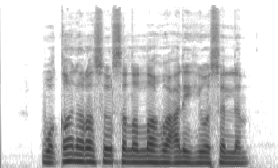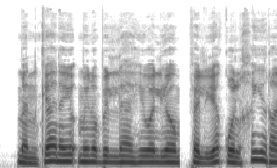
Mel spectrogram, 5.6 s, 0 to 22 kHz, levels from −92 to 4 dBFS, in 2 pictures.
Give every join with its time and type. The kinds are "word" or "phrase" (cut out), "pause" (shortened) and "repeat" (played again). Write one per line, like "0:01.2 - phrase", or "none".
0:01.1 - word
0:04.6 - word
